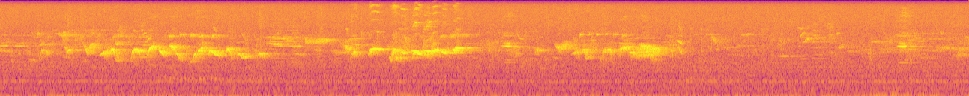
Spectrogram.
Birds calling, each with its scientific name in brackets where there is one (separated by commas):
Iiwi (Drepanis coccinea), Red-billed Leiothrix (Leiothrix lutea)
